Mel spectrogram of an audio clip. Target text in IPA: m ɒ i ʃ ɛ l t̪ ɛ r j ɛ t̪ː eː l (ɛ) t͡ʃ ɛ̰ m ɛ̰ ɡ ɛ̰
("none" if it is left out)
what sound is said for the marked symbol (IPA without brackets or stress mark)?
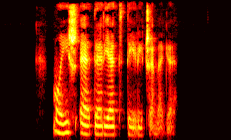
i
